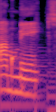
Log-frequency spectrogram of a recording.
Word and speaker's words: MEKI: ครับ รอง เท้า รุ่น นี้ อ่าน ว่า เมคิ นะ ครับ เป็น รอง เท้า ที่ ทาง ิง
